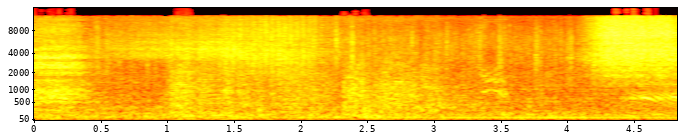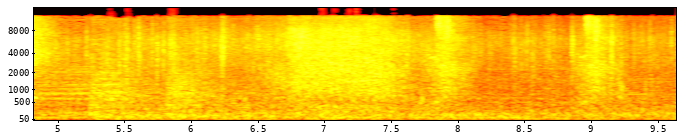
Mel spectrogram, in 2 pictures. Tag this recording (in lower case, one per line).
music
speech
